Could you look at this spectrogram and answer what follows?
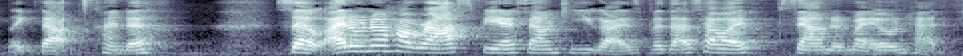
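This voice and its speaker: A woman in her thirties, a sex coach, talking casually and bluntly to camera, her voice raspy from being unwell. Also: mid-range voice, fairly bright tone, reverberant. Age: 30s. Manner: frank, blunt, swears freely. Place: small waiting room at her office.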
